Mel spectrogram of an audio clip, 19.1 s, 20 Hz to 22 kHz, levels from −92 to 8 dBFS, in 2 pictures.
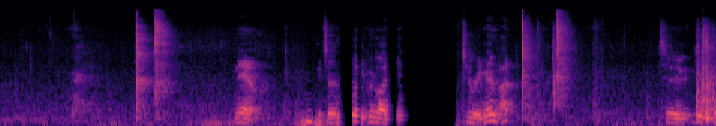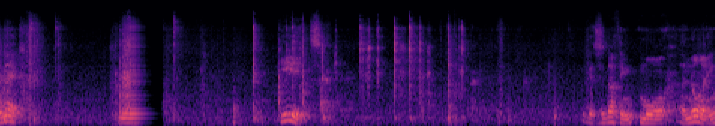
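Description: From 4.09 to 5.31 s there's repeated packet loss with a robotic sound: five gaps, the longest 174 ms, get patched by stretching the last sound, so 38% of that span is choppy fill. At 5.34 to 6.09 s, and again at 11.29 to 11.73 s, there's a likely long network dropout. The last sound is carried over and then goes silent, for 600 ms the first time and 70 ms the second, and the audio resumes without the missing part.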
